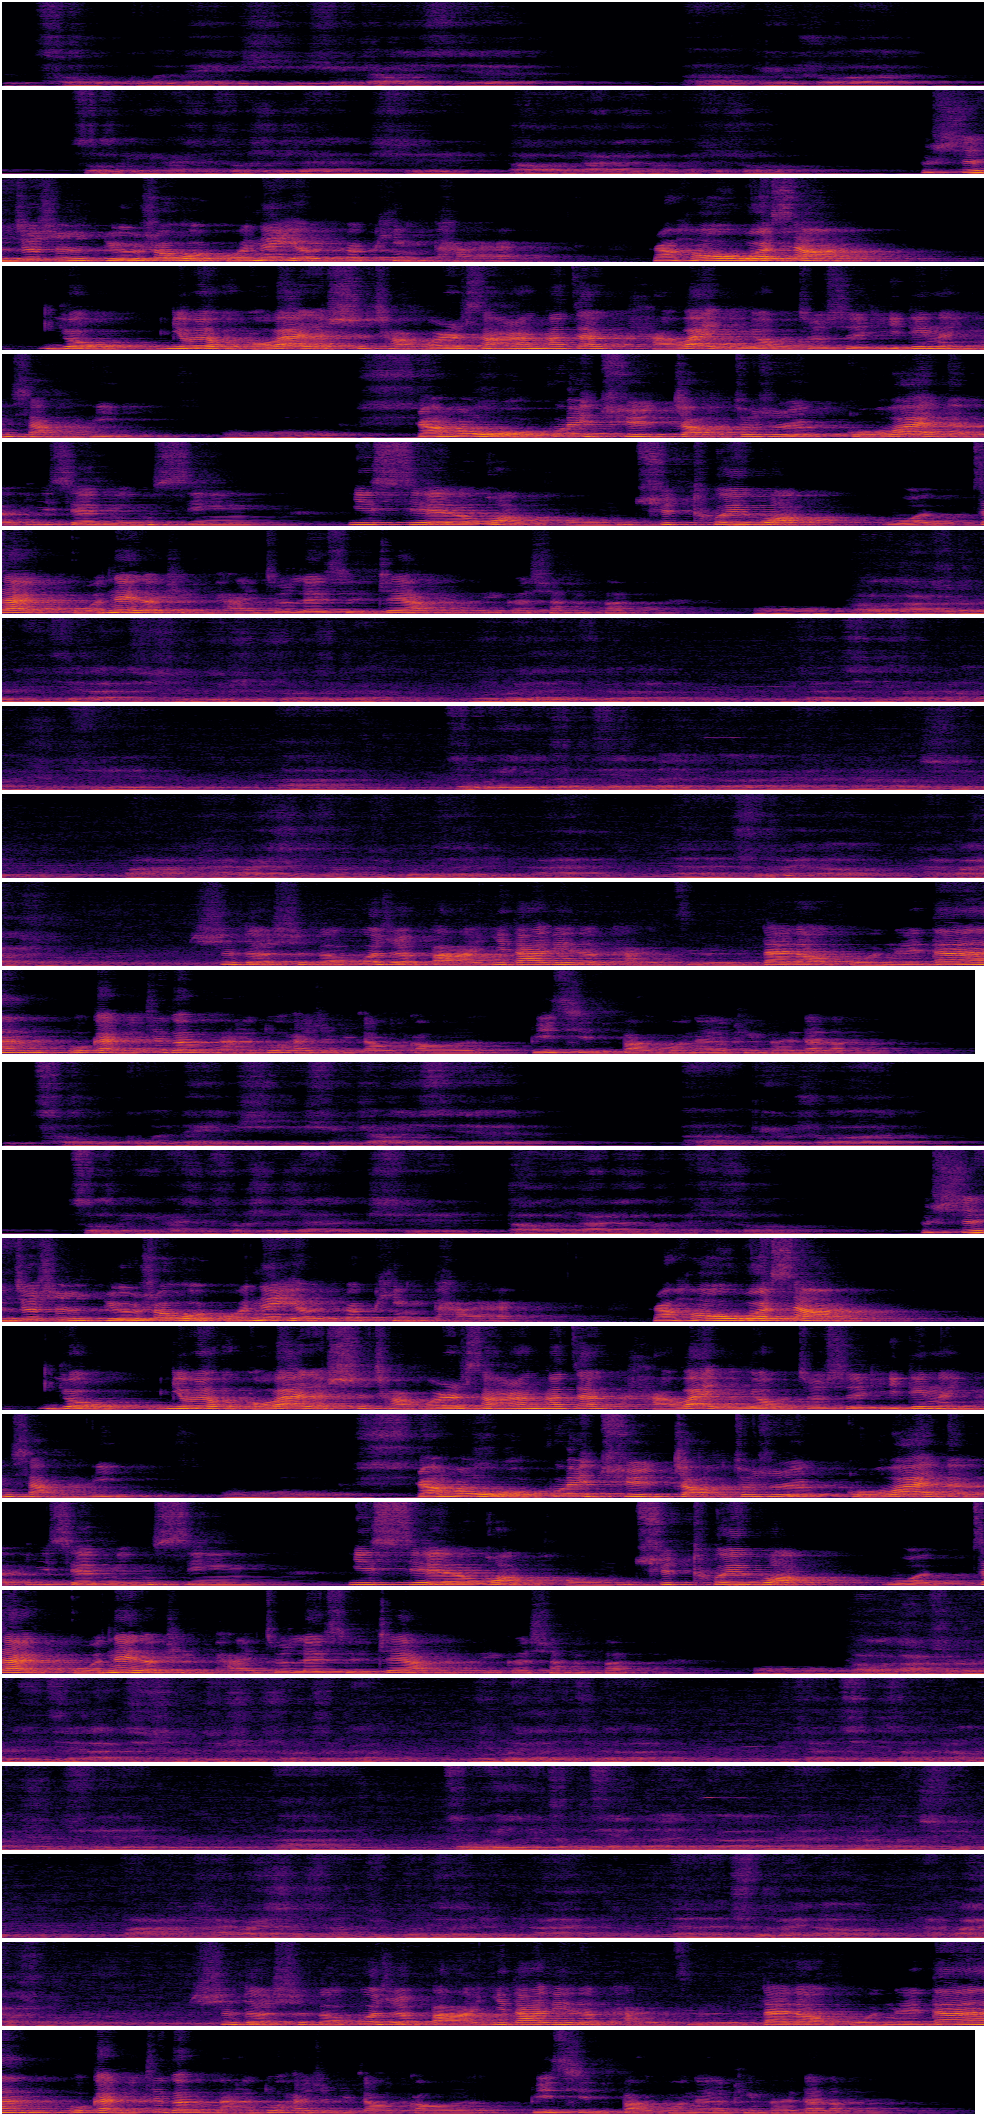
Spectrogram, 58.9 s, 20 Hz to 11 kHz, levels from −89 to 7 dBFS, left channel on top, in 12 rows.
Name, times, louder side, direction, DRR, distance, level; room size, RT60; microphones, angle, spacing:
voice 1, 0.2-2.6 3.4-4.5 5.2-8.8 9.6-9.9 20.7-21.7 33.2-36.4 36.7-37.7 38.2-40.0 40.6-41.1 41.5-44.1 44.8-49.5, left 1 dB, 50° right, -7 dB, 6.6 m, -40 dB
voice 2, 9.5-12.4 13.1-14.1 14.9-20.3 21.7-25.8 26.3-28.7 28.9-32.6 50.0-58.2, right 1 dB, 15° right, 3 dB, 2.5 m, -26 dB
sound 1, 33.7-53.3, right 1 dB, 75° right, 6.8 m, -50 dB
28.0 x 18.0 x 5.3 m, 1.1 s
head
